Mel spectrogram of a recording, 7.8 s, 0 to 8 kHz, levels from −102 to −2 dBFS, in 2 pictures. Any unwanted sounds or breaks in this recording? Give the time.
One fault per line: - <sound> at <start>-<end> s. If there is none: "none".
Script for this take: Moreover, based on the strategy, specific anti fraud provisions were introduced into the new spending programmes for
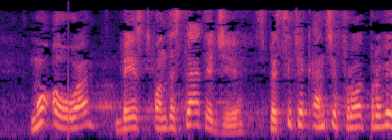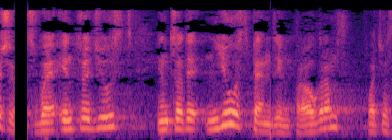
- dropout at 4.1-4.2 s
